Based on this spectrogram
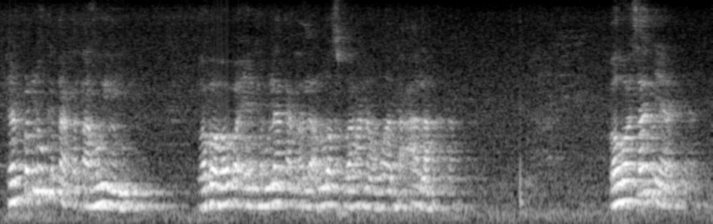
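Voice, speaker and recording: A man giving a religious lecture, asking rhetorical questions and answering them himself. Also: sits high. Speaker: Islamic teacher. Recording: echoey room, distant mic, faint noise.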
